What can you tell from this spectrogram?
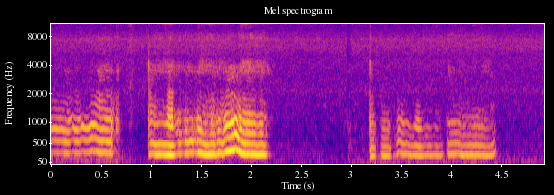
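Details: A sleeping male Chihuahua snores in drawn-out, tuneful notes that waver in pitch like a soft whine.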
